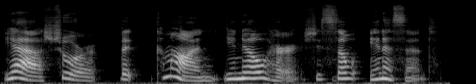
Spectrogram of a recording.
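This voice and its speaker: A woman's voice: fairly high pitch, lively intonation, slow pace, fairly bright tone, pitched above the performer's own voice, full character voice. A woman voicing an anxious, lovestruck young female pilot in a story, sighing and whining in exasperation. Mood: lamenting. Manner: sighing, lamenting, whining, easily flustered. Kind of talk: dramatic fan fiction reading.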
